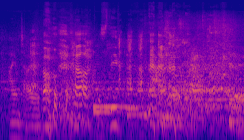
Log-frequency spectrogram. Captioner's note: laughs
